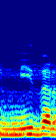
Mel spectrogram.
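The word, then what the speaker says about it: neither: इसे बेटा देखो हम नाइदर बोलते हैं ना, लेकिन नाइदर इसका सही उच्चारण नहीं है, नीदर नॉर।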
